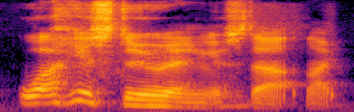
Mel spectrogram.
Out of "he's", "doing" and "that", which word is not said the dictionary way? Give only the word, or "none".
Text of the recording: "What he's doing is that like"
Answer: none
